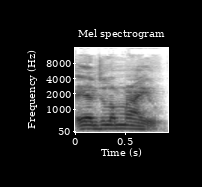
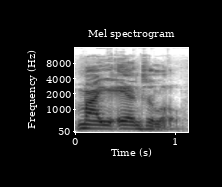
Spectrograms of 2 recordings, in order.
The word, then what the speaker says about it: Maya Angelou: And I might be saying her name wrong. You know who I'm talking about. Maya Angelou. You know, y'all know who I'm talking about. I said it wrong, but y'all know who I'm talking about.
